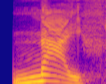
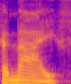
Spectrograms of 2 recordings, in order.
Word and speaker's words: knife: like Michael McIntyre said, hour, you know, and knife, not knife, and muscle, not muscle, you know what I mean?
